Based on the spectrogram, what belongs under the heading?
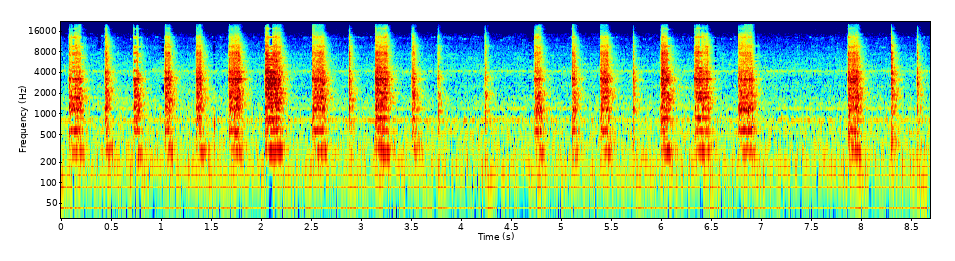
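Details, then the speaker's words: Amiga 1200 floppy drive whose seized motor was freed, head off the track-one position at power-on: quick regular ticks and short buzzes about three a second as the head steps back and reads. Normal drive operation. "let's see if the computer can move it first thing it should do is try to move it back to track one because it'll sense it's not in the tracking position"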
